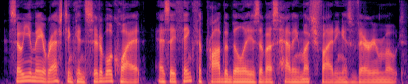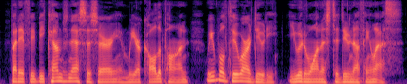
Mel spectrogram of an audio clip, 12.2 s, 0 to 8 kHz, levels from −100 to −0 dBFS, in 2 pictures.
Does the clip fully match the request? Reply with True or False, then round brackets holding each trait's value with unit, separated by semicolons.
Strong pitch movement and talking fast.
False (3.2 semitones; 210 wpm)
